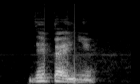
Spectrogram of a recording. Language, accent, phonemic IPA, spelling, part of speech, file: French, Canada, /de.pɛɲ/, dépeignes, verb, LL-Q150 (fra)-dépeignes.wav
- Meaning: second-person singular present subjunctive of dépeindre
